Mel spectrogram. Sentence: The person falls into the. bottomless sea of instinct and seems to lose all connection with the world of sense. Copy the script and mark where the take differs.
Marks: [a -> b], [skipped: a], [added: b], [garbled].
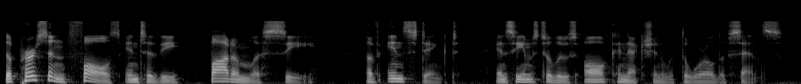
The person falls into the. bottomless sea of instinct and seems to lose all connection with the world of sense.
